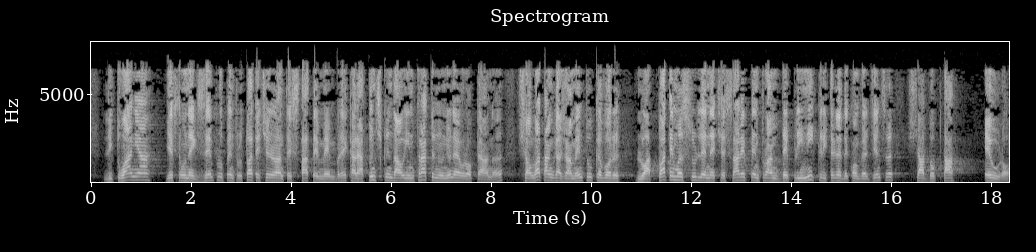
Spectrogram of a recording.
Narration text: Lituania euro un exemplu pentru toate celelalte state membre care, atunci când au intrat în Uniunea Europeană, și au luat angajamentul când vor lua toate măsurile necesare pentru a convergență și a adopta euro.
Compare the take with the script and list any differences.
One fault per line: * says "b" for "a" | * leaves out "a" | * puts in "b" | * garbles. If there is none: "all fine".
* says "este" for "euro"
* says "că" for "când"
* puts in "îndeplini criteriile de"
